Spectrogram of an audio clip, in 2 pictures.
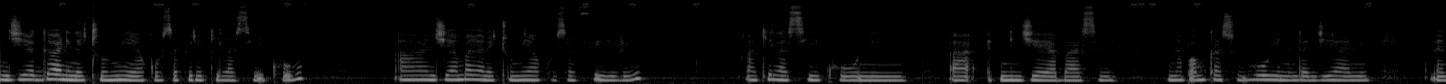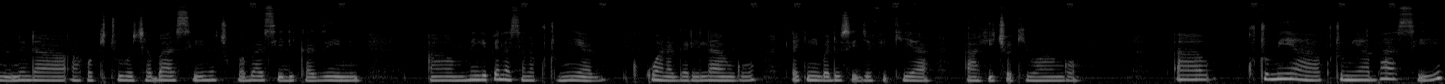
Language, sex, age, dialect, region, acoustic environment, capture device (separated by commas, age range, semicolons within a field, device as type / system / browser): Swahili, female, 25-34, Kenya - Nairobi Sheng-influenced, Kenya, appliances, desktop / Windows / Chrome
